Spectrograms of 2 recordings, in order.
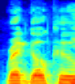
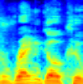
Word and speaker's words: Rengoku: you know, we pronounce him as Rengoku, whereas in Japanese it'd be more like Rengoku. I see. So it's kind of like that LR syllable.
